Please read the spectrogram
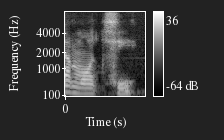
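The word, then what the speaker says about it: Mocchi: Mochi se escribió con dos Cs, como cuando dices Mochi, pero en italiano, pero no, se pronuncia Mochi. Aunque, bueno, en Uruguay vienen de procedencia italiana mucho, pero se pronuncia Mochi, ¿vale?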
